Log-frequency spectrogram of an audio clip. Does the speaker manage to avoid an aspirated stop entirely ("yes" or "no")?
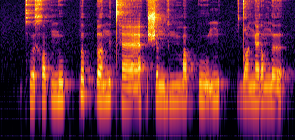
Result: no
